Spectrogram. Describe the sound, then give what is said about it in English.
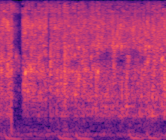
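Water runs steadily from a tap, a continuous hiss and splash with no pauses and no voices. “So who got water going?”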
